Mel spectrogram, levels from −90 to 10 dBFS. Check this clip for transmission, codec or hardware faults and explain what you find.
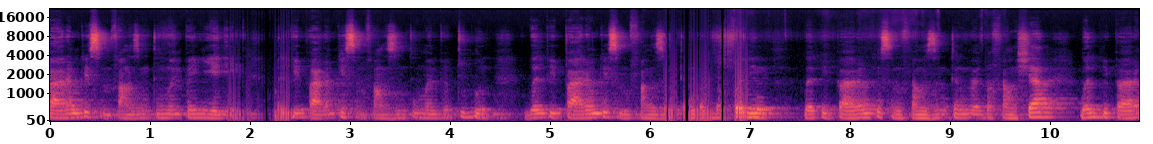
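Two bursts of processor overload crackle, from 1.78 to 2.41 s and from 6.14 to 6.97 s, after "parəm ka̱ ìsəm". Dozens of roughly 10 ms buffers miss their deadlines, each dropping to silence. The speech sounds gritty and torn.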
